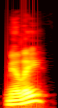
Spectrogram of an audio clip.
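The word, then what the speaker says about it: Milley: I know Malay is pronounced like heavier Malay. I know that's Malay. Millie.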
